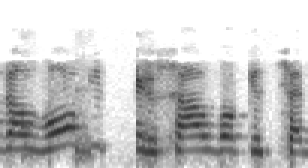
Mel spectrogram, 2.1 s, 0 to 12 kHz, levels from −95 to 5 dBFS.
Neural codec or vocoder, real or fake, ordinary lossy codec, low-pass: none; real; MP3, 32 kbps; 7.2 kHz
